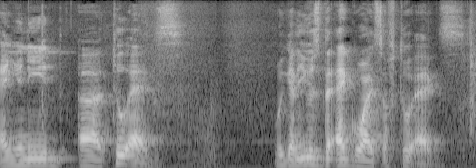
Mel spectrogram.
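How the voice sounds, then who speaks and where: Speaking at a fairly slow pace with a Lebanese accent, a man is heard amid noticeable background noise and audible room echo. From Lebanon. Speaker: home cook and cooking teacher. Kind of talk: cooking tutorial. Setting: home kitchen. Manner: casual, with some hesitations.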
